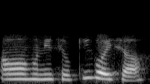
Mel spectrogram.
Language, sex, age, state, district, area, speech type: Assamese, female, 18-30, Assam, Lakhimpur, urban, conversation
